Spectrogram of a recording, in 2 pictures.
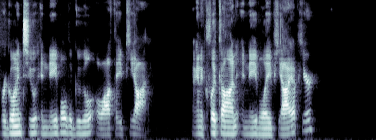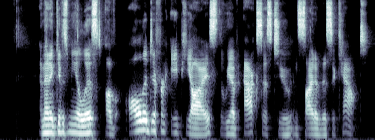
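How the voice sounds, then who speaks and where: A man with a medium-pitched, fairly bright voice teaches a programming course in a casual screencast tutorial, captured in a rough recording. He talks through each step and throws in dry, sarcastic asides.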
